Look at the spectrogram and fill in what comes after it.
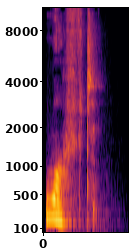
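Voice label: "waft", British English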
